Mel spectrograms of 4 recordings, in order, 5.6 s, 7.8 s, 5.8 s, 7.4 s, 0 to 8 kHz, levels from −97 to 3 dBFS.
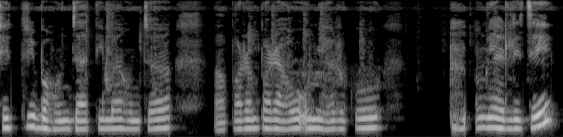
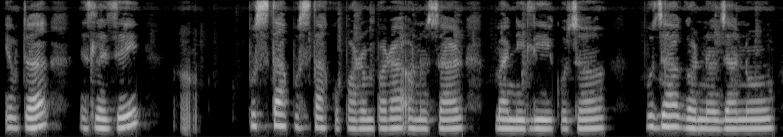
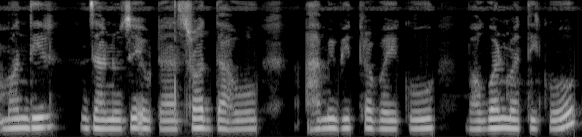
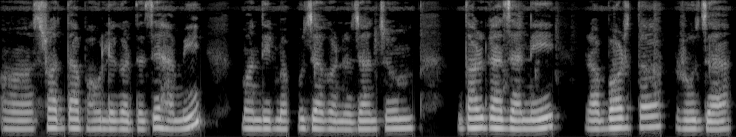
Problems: none marked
